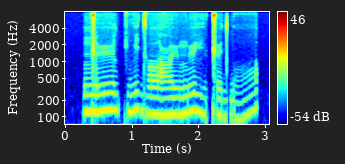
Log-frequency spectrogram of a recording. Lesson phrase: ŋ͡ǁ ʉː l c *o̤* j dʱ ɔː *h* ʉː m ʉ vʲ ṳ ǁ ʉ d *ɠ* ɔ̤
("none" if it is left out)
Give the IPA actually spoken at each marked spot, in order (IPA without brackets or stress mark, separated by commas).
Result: ṳ, ʕ, ɠ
